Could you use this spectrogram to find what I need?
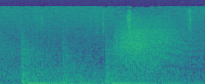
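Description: Explosions and gunfire boom in a battle.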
